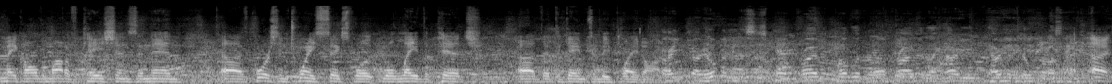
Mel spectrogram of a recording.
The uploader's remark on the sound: This was part of a press conference at GEHA Field at Arrowhead. Took questions from reporters after their remarks.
